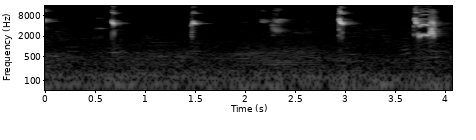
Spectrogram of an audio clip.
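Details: Piercing single chirps at irregular intervals from a green Fischer's lovebird pair, ending with a harsher, broader squawking note.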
